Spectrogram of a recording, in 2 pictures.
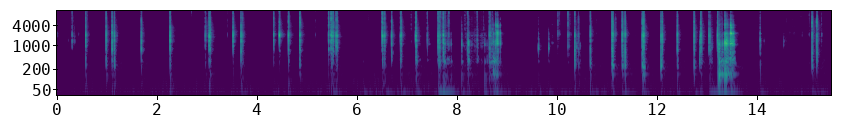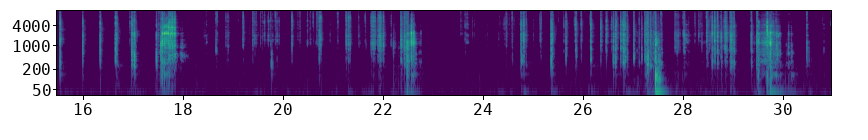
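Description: Velcro discs joining toy play-food pieces being pried apart with a knife: a run of short crackling rips and clicks, with about five louder, longer rips. Near the end there is a knock as a cut piece lands on the board.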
